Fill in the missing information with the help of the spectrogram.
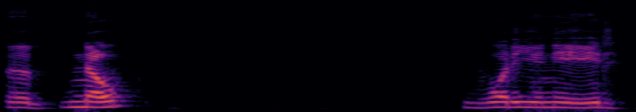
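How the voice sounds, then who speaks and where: A man's voice: a little high, level tone, takes it slowly, fairly bright tone. An actor playing an evasive, awkward teenage boy in casual drama dialogue.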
